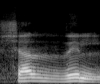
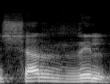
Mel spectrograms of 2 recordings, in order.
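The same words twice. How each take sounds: Both takes have the same delivery.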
